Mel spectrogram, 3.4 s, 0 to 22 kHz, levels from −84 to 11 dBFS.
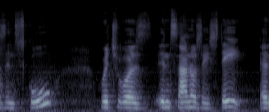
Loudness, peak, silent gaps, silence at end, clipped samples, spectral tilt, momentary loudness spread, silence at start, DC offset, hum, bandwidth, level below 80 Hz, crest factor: -33 LUFS; -14 dBFS; none; 0 s; under 0.1%; -4.5 dB/octave; 9 LU; 0 s; under 0.1%; none; 15 kHz; -58 dBFS; 20 dB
